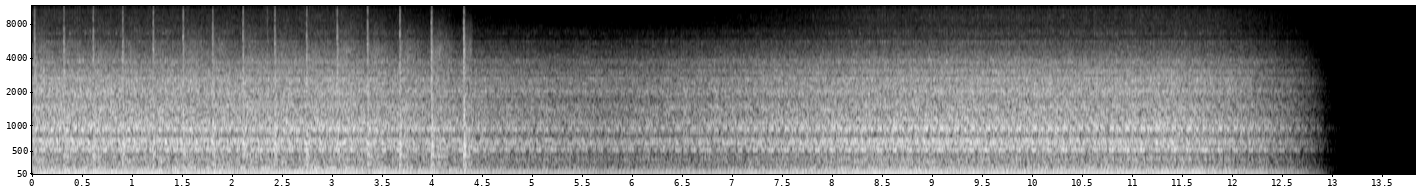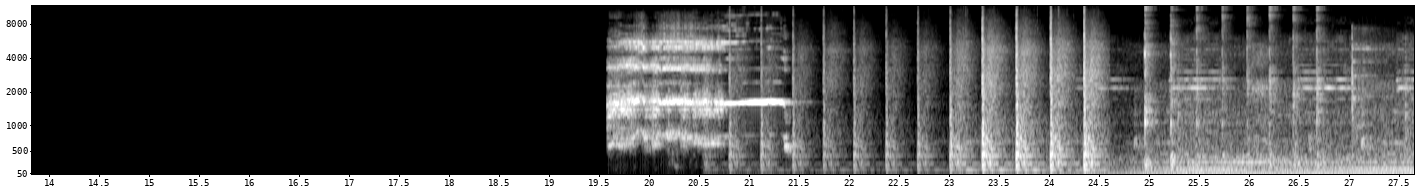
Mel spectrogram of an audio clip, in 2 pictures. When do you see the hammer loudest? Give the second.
24 s.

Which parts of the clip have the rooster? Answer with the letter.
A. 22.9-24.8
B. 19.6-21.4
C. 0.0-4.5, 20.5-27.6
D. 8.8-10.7
B.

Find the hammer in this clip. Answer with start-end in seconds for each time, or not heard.
0.0-4.5, 20.5-27.6.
